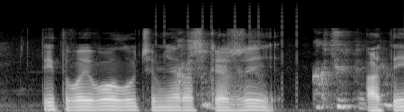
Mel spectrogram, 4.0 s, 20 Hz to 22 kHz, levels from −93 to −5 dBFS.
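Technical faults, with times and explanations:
1.55–2.98 s, GSM signalling bursts: a nearby 2G phone transmits short clusters of radio bursts, which fits a handset signalling to the network rather than carrying a call. The audio circuitry rectifies that RF energy and turns it into audible interference. Over the speech comes a galloping dit-dit-dit of brief buzzes pulsing at about 217 Hz, the TDMA frame rate, sitting roughly 20 dB below the speech.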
